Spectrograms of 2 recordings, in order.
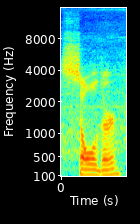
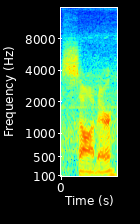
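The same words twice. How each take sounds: First: The L sound is clearly pronounced. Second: The L sound is left out. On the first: The speaker calls it right. "I'm supposed to pronounce that L" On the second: The speaker calls it wrong. "I like to say solder"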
